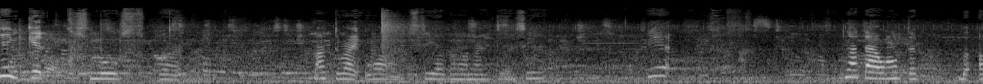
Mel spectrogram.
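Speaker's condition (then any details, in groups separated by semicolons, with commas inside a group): No condition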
